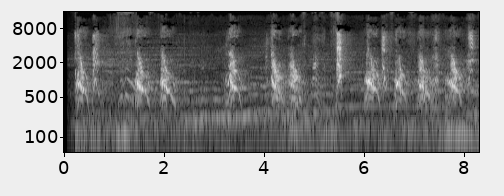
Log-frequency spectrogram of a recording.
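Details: Four-month-old Beagle play-fighting with a two-month-old Shih Tzu puppy: high, yappy puppy barks and yelps, about a dozen in eight seconds at an uneven pace, with a person talking in the background.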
